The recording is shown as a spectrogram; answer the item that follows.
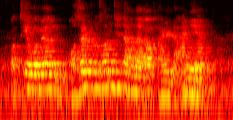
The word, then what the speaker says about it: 발람: 왕 이름은 발락이고, 그 다음에 하나님의 뜻을 전한다라고 해가지고 부탁했던, 어떻게 보면 어설픈 선지자 하나가 발람이에요. 람과 라 차이예요.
